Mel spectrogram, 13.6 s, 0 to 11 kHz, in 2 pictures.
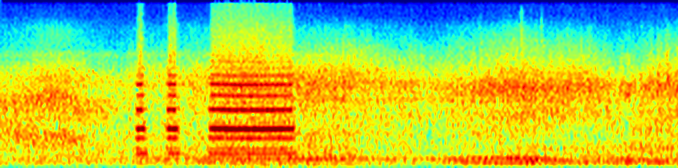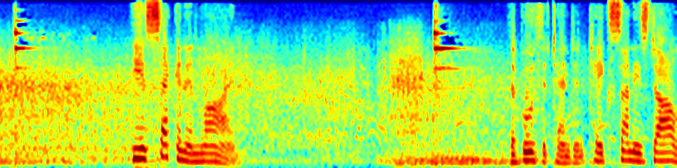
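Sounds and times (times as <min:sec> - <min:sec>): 
low car rumble driving along a country road: 0:00.0 - 0:13.5
car horn honking while approaching a toll booth on a country road: 0:01.4 - 0:03.0
speech: 0:08.1 - 0:09.2, 0:11.9 - 0:13.5.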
